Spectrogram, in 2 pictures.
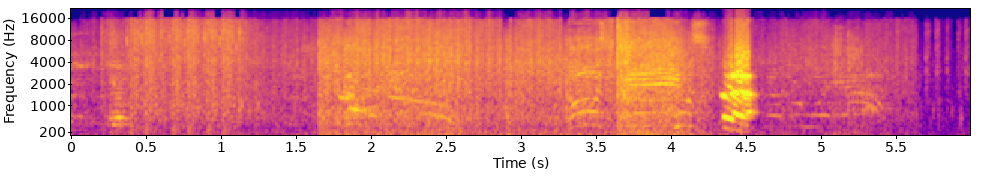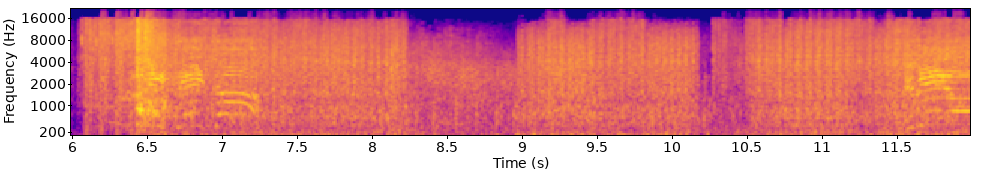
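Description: A Thompson submachine gun firing in Call of Duty 3, loud rapid bursts of automatic fire with explosions and battle noise, broken by short pauses, with a voice talking over parts of it.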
